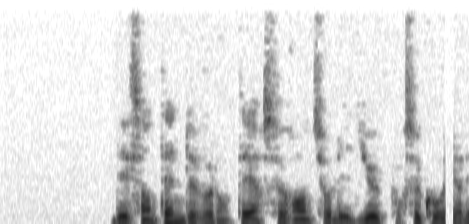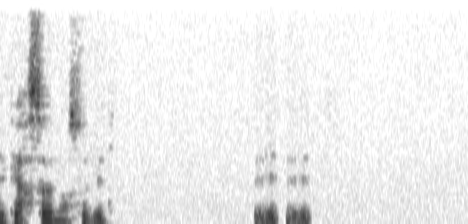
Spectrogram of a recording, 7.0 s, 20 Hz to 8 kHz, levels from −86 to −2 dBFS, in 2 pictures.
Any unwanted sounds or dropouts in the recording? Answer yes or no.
yes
